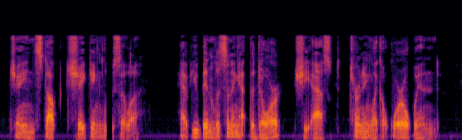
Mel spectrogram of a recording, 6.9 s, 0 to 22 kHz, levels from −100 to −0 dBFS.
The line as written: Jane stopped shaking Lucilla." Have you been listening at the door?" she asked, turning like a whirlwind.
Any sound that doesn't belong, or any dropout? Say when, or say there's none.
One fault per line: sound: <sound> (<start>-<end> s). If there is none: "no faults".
sound: dropout (1.6-1.7 s)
